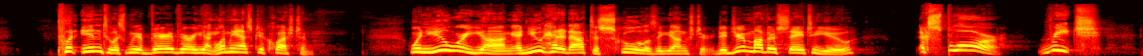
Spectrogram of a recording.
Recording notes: Originally recorded December 8, 2013, at Fellowship Missionary Church, Fort Wayne, IN.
